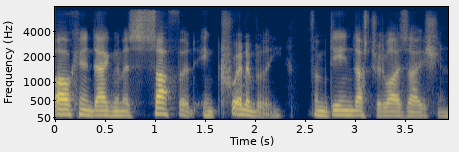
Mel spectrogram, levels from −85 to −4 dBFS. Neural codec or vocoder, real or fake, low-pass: codec, 16 kHz, 0.7 kbps, FocalCodec; fake; 7.2 kHz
